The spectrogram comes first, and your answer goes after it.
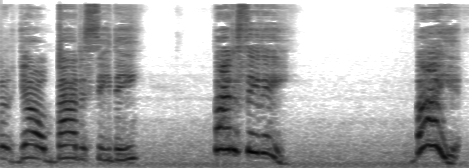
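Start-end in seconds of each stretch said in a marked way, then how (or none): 2.1-4.6 emphatic urging. Real, not acted. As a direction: drive it home to the viewers. Urging viewers to buy CDs.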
